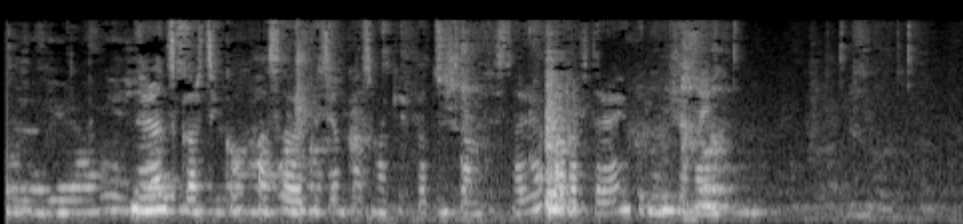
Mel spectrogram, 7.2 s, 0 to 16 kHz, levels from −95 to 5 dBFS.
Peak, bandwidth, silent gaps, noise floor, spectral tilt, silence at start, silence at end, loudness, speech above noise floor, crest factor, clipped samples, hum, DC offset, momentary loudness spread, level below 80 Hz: 0 dBFS; 11.5 kHz; none; -47 dBFS; -5 dB/octave; 0.05 s; 0.4 s; -21 LUFS; 26 dB; 20 dB; under 0.1%; none; under 0.1%; 18 LU; -56 dBFS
